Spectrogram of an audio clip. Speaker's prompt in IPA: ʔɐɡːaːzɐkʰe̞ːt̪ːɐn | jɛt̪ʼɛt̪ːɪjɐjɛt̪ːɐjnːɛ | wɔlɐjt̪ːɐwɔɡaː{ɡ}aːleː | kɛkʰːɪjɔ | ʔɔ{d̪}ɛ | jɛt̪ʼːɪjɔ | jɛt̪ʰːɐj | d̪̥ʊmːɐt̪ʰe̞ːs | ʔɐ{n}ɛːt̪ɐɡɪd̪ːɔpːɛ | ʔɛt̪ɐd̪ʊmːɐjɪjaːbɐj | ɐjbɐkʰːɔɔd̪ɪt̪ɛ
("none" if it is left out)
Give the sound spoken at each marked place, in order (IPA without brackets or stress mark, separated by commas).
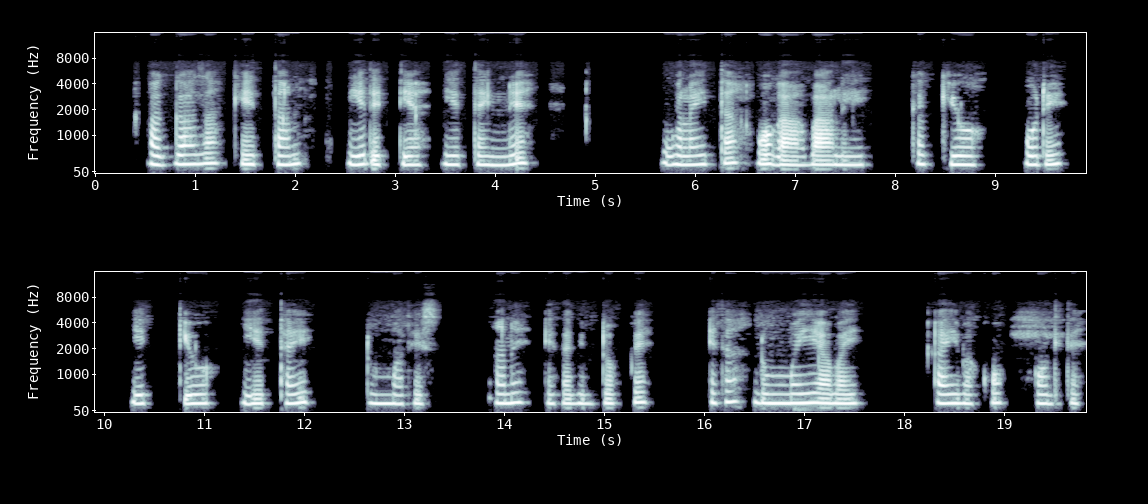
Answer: b, d̪, n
